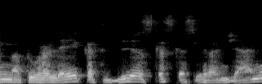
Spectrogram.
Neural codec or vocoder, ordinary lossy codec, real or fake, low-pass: none; AAC, 32 kbps; real; 10.8 kHz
